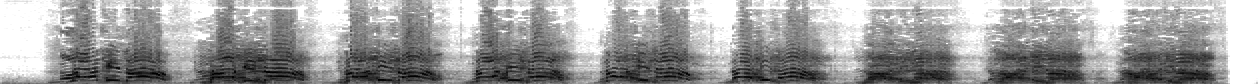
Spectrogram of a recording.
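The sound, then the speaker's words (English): A protest crowd outside the White House over the Russian invasion of Ukraine chants in unison: eight loud, evenly spaced bursts of massed shouting, each lasting over a second, separated by short pauses in a steady rhythm. “These are protests right outside the White House.”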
